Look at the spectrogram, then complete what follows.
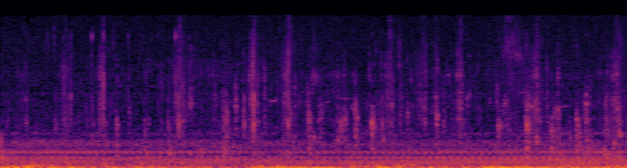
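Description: Steady low electric hum of a Minn Kota bow-mounted trolling motor running, with irregular small clicks and ticks from a baitcasting reel and rod being handled.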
